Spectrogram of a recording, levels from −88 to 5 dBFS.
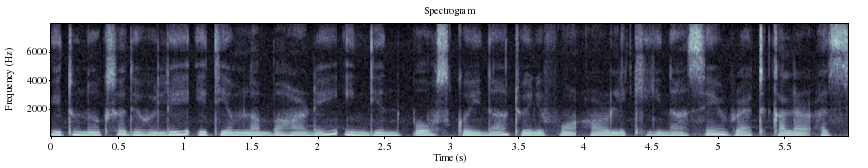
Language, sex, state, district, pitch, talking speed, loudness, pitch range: Nagamese, female, Nagaland, Kohima, 170 Hz, 210 wpm, -17 LUFS, 160-185 Hz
